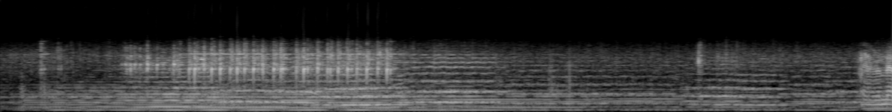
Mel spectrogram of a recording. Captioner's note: toy rattles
